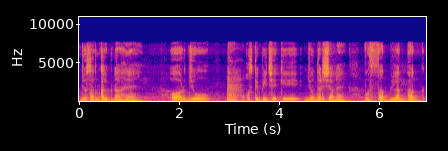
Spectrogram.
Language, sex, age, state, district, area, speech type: Hindi, male, 60+, Madhya Pradesh, Bhopal, urban, spontaneous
